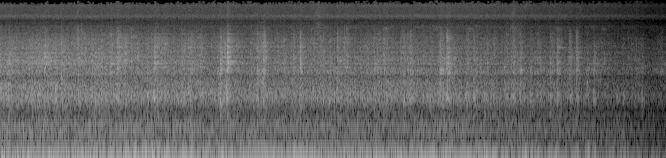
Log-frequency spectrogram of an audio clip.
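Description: Passing express train receding down the track: a low rumble with a few sharp wheel clicks over the rail joints, fading away steadily toward the end.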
